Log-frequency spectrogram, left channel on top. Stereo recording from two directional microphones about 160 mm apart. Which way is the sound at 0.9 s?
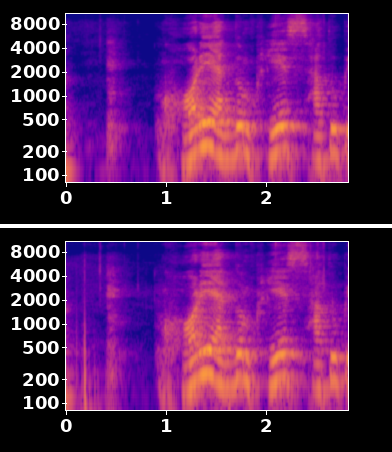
30° left (ahead or behind).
